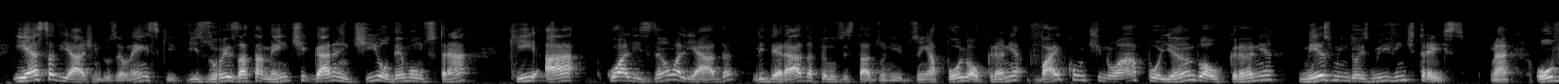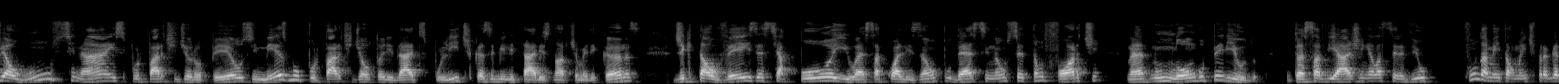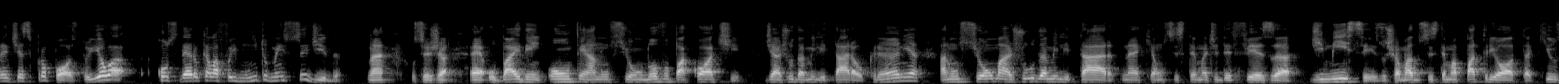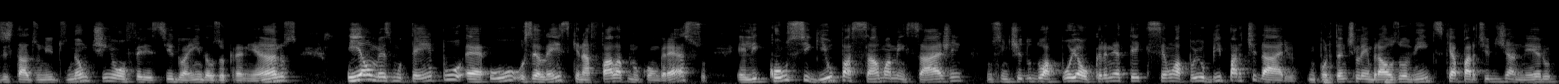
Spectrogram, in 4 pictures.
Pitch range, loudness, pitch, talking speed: 115-165 Hz, -23 LUFS, 130 Hz, 160 wpm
